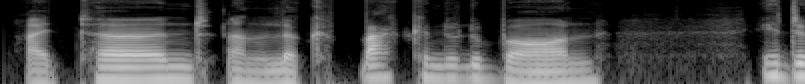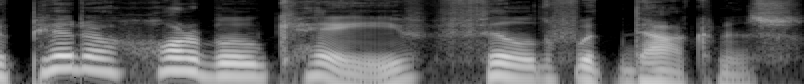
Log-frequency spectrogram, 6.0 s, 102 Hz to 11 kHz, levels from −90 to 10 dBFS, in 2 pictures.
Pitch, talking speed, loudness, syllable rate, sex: 135 Hz, 160 wpm, -18 LUFS, 4.8 syllables/s, male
